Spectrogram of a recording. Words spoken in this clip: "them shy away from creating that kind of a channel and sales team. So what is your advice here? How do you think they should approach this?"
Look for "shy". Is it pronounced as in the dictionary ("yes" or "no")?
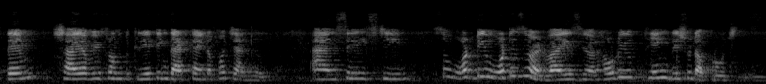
yes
